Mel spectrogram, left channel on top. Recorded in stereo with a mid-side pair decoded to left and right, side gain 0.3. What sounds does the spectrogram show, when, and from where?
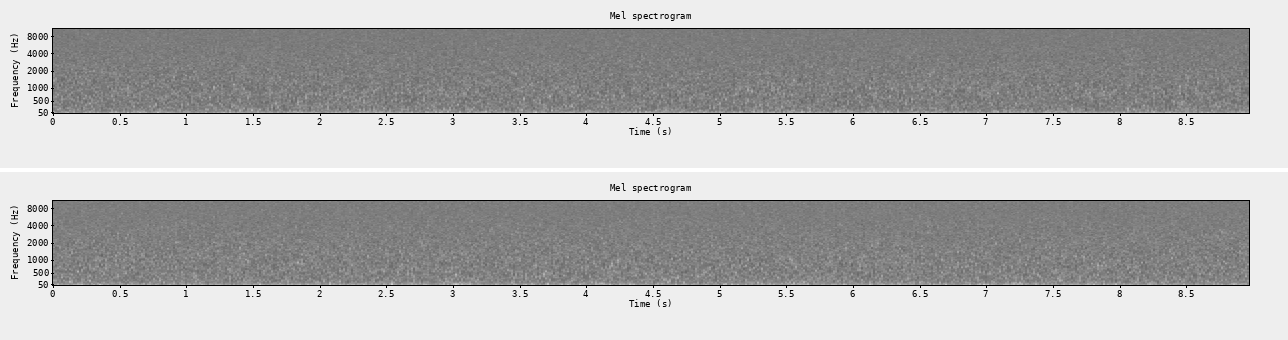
Only background noise.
